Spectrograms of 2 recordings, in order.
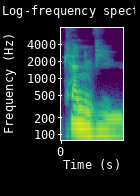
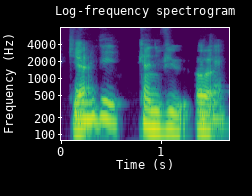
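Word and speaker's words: Kenvue: Ken view. It's like view v view v view v v view v view as in French. The French view. Oh. Ken view.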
